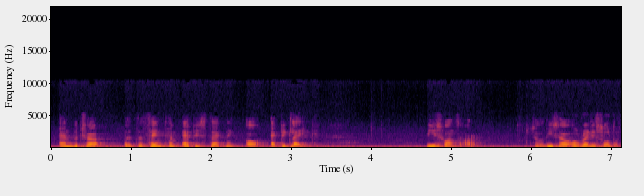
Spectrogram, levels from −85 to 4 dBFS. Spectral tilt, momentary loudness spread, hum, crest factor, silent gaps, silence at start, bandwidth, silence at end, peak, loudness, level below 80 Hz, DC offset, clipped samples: -8.5 dB/octave; 20 LU; none; 18 dB; none; 0 s; 11 kHz; 0 s; -12 dBFS; -30 LUFS; -48 dBFS; under 0.1%; under 0.1%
